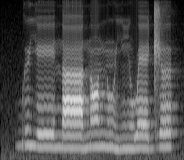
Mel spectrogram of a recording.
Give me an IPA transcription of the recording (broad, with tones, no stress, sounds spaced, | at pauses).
b ɨ˦ j eː˧ n aː˧ n ɔ̃˦ n ũ˦˨ j ĩ˧ w ɛ˧ d͡ʒ ə˦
